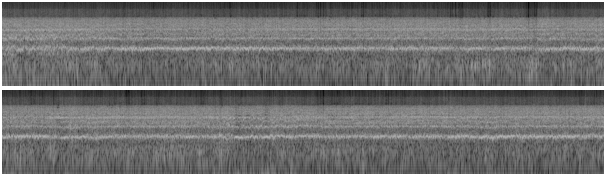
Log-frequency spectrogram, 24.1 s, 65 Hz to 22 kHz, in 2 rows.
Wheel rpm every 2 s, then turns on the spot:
200, 220, 230, 230, 230, 230, 220, 230, 220, 230, 230, 230.
none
